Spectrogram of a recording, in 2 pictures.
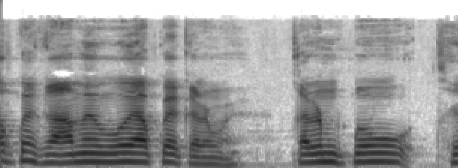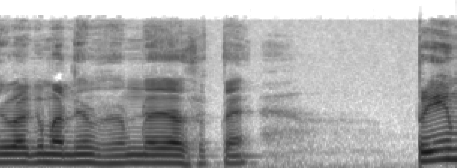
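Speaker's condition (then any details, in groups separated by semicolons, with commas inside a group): Cerebral palsy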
